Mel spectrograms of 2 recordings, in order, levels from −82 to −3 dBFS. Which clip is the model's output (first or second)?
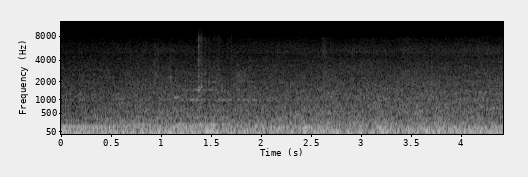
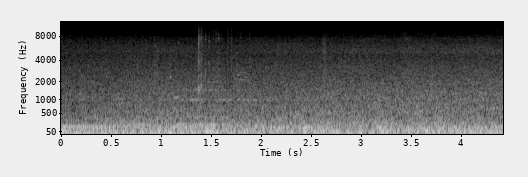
first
